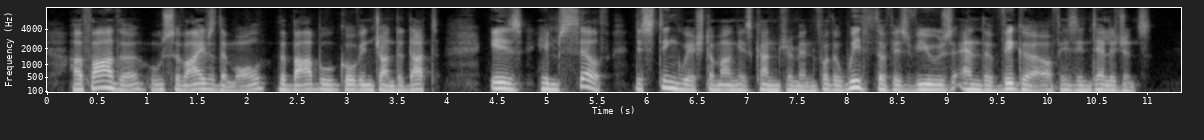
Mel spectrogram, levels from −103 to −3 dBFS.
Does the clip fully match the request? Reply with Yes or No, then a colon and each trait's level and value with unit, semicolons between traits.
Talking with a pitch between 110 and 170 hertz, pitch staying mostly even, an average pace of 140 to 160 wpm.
Yes: low, 135 Hz; narrow, 2.3 semitones; average, 155 wpm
